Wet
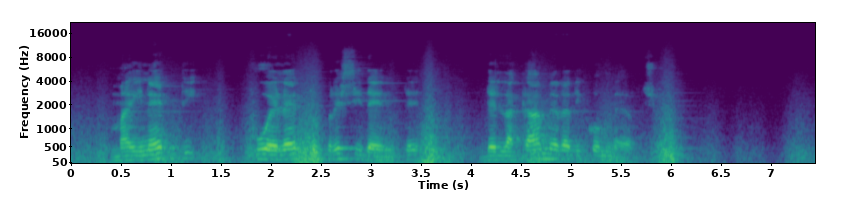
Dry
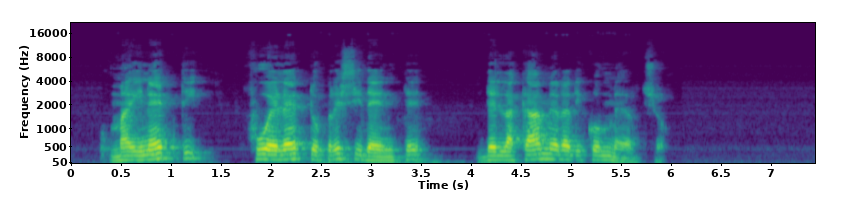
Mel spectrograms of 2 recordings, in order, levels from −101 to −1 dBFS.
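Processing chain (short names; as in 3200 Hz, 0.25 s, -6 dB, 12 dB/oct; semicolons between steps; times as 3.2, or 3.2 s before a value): wind noise 330 Hz -25 dBFS; resonator 150 Hz, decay 0.85 s, harmonics odd, mix 60%; de-hum 56.29 Hz, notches 5; gain -7.5 dB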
